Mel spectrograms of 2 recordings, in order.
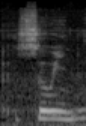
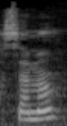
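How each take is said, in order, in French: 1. Prononcé avec la prononciation gaélique irlandaise. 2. Prononcé Samin, une prononciation simplifiée. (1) "je prononce Samhain" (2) "voire Samin"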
